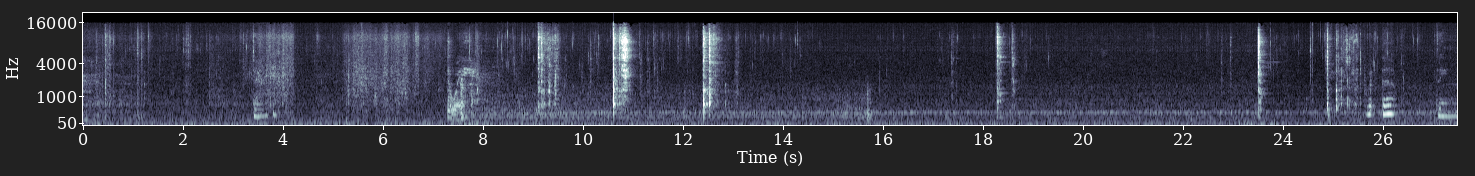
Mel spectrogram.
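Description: A metal spoon clinking against a stainless steel pan and a ceramic plate as sauce and vegetables are spooned out, about half a dozen sharp clinks spread a few seconds apart. Paper towel rustles in the first few seconds, and a faint steady hum sets in about a third of the way through.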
